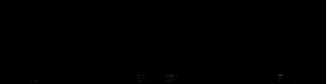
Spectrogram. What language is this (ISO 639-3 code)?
dan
